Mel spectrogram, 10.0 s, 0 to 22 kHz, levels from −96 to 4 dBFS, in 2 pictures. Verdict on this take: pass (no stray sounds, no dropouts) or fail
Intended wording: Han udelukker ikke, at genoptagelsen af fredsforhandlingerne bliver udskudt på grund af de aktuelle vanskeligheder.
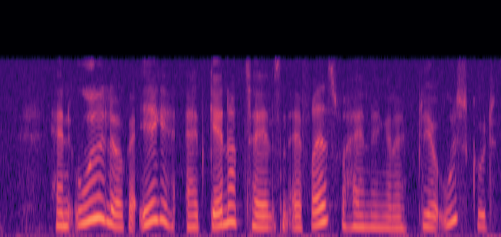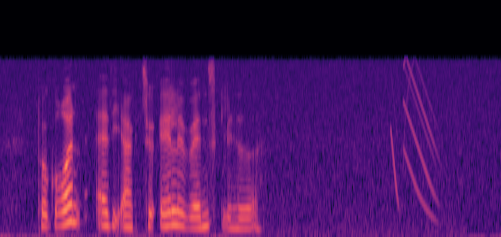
fail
